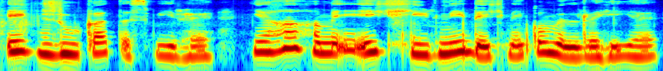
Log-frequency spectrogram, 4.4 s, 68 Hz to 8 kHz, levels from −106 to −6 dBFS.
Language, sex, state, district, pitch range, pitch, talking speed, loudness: Hindi, female, Andhra Pradesh, Chittoor, 185-240 Hz, 220 Hz, 190 wpm, -16 LUFS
